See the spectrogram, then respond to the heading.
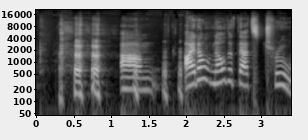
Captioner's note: chuckles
